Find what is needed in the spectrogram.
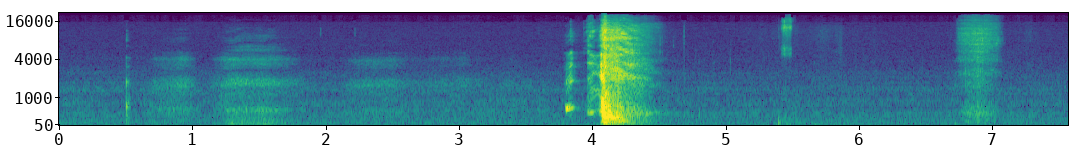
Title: wet sneezes, two stifles, nose blow and show at end (f)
